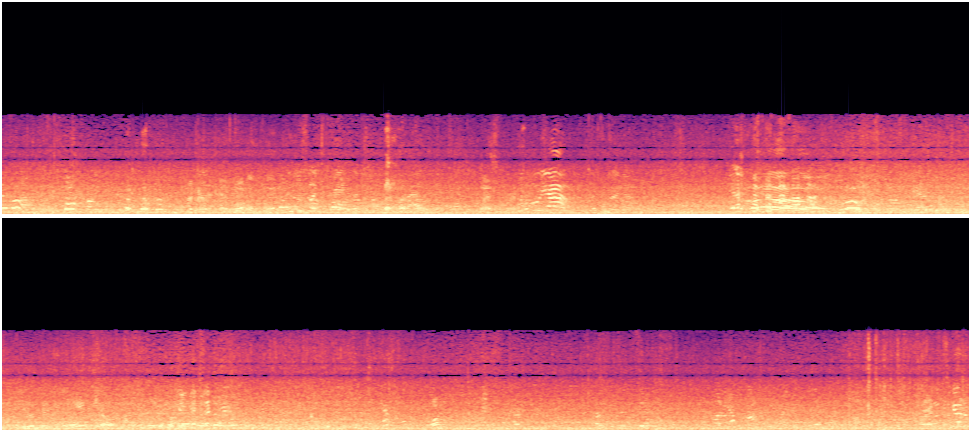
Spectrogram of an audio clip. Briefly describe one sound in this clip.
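Water splashes and swirls as a paddle moves through it.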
